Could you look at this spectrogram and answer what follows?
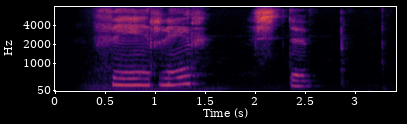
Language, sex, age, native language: Icelandic, female, 6, Icelandic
